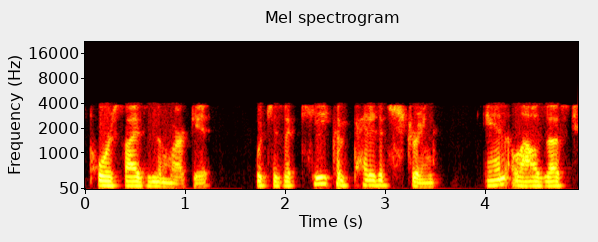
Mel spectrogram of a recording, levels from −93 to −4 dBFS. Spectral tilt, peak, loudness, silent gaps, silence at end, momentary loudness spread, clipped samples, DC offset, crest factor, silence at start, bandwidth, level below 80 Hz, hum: -6 dB/octave; -4 dBFS; -23 LUFS; none; 0 s; 9 LU; under 0.1%; under 0.1%; 18 dB; 0.05 s; 4.2 kHz; -50 dBFS; none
